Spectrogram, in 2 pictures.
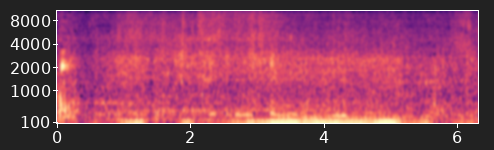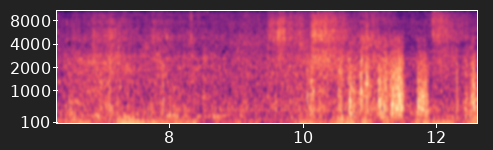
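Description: A sailboat under way at sea: wind buffeting the microphone and water rushing along the hull, over a steady low hum that swells to its loudest about three to five seconds in.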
